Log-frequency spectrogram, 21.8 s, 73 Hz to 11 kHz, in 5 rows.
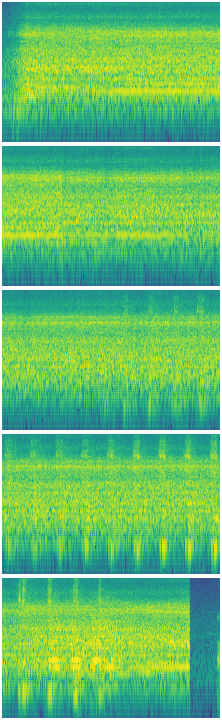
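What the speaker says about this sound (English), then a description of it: "So we're gonna go ahead and just run that and see how it cuts." A manual lathe bores out a 100-year-old steam cylinder, a continuous loud grinding cut that turns into a rhythmic, pulsing chatter in the later half before stopping abruptly.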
